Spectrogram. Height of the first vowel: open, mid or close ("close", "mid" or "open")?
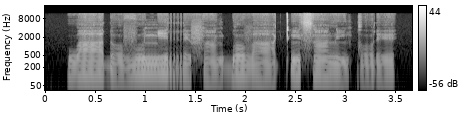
open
